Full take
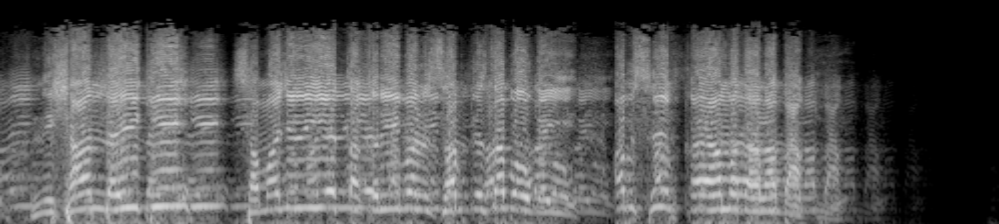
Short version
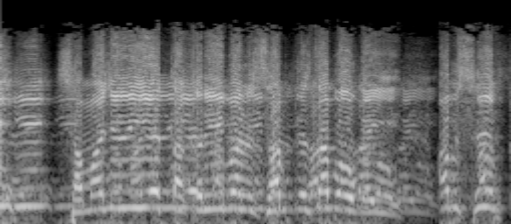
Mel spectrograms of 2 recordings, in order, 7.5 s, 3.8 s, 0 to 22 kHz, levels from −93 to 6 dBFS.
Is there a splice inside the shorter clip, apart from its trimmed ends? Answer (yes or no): no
